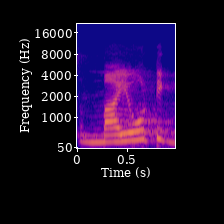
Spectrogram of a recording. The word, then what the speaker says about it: meiotic: But diploid cell is undergoing division and forming haploid cells, then it is meiotic division. Mitotic and meiotic. Okay, E is silent in meiosis.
